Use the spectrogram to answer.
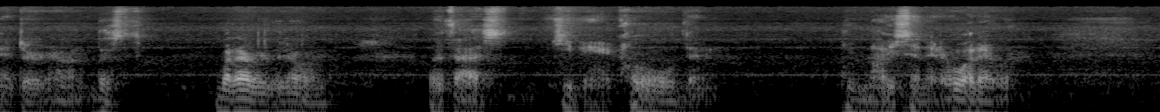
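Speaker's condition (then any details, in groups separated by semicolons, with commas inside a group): Multiple sclerosis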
